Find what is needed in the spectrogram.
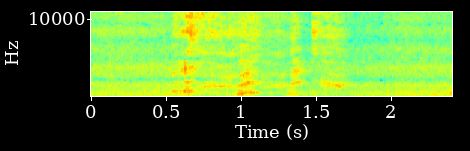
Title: Girl coughing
